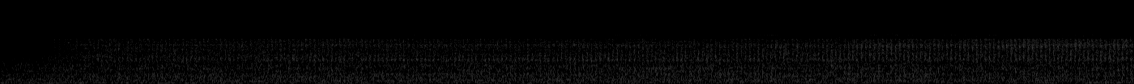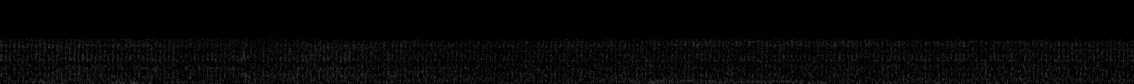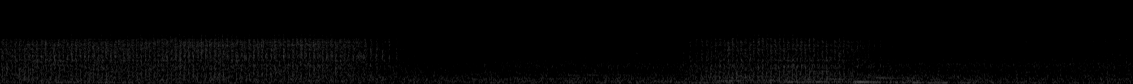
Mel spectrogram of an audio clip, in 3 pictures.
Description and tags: Jackhammer, distant
construction-site, hammer, demolition, power-tools, drilling, tools, site, concrete, constructing, jack-hammer, pneumatic, construction, power-tool, demolish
